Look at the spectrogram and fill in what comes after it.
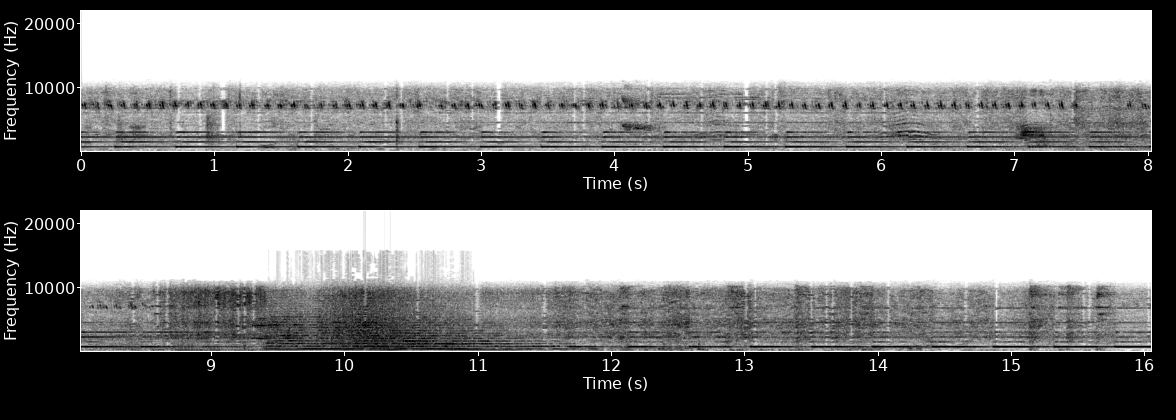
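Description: A level-crossing alarm bell rings steadily, pulsing about twice a second, as an Indonesian locomotive-hauled passenger train passes at speed. The locomotive's horn sounds one blast of about two seconds, about nine seconds in, over a rush of wheel and rail noise that swells as the train goes by.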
